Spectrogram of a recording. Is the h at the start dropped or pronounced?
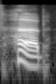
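pronounced. The word starts with an audible h sound. This is how the British speaker says it. The speaker calls it right.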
